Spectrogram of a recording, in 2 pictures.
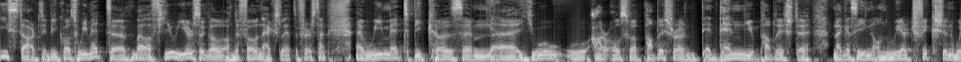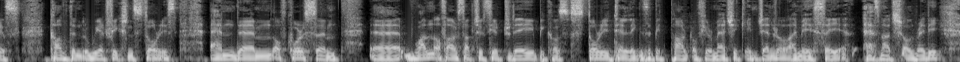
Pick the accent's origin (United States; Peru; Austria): Austria; first language German; English is a second language; an Austrian guest here from my home country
